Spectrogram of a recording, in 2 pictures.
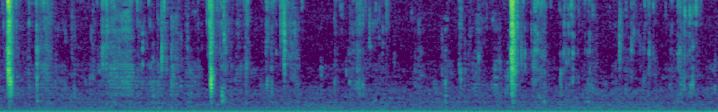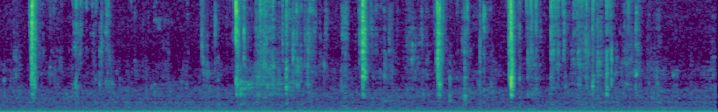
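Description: Close-up mouth sounds of someone eating: wet squishes and small clicks scattered through, over a steady low hum inside a car's cabin.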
